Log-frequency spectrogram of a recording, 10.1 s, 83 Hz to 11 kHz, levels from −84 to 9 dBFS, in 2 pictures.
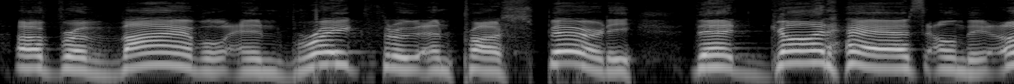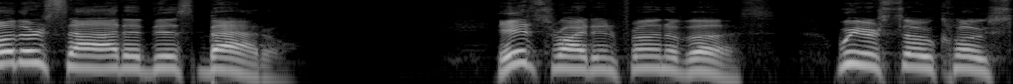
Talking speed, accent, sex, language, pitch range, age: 155 wpm, American, male, English, 170-230 Hz, 40-59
